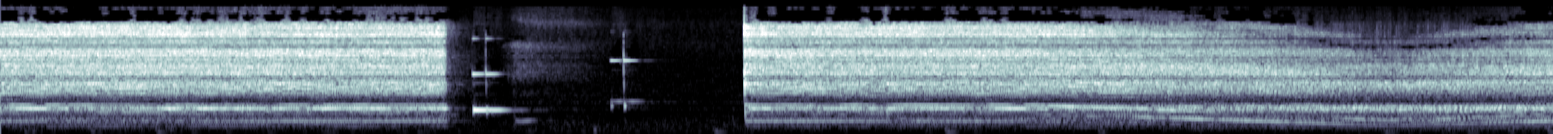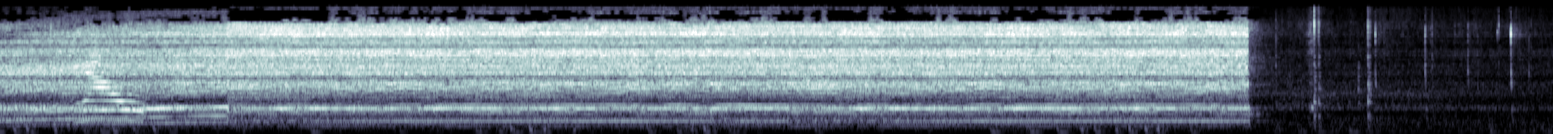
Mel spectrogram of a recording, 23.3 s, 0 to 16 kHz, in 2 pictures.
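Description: Onboard a dirt race car in the Alabama Gang 250 NRRRA Dirt Series, a loud steady engine drone whose pitch dips briefly midway, with short cut-outs near the start and at the end.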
